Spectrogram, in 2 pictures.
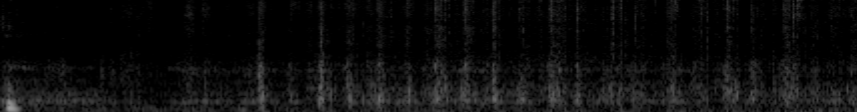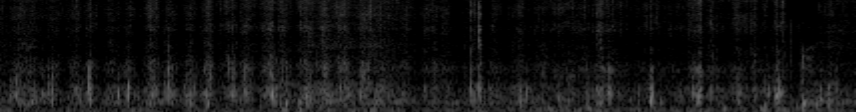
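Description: Soil being shaken through a trapper's wire-mesh dirt sifter onto a buried foothold trap, screening out rocks and clods: a faint, continuous patter of small gritty ticks that starts about a second in.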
